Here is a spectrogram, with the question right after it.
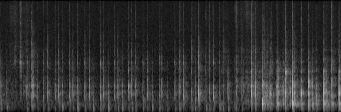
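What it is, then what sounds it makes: Plastic and cardboard bath bomb box. Long nails and fingertips tap fast on a small bath bomb package held in the hands: a clear plastic sleeve with a cardboard band and three bath bombs inside. About fifty short, dry, mid-pitched clicks and taps come in an uneven rapid stream with almost no ring. They grow louder and brighter near the end.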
